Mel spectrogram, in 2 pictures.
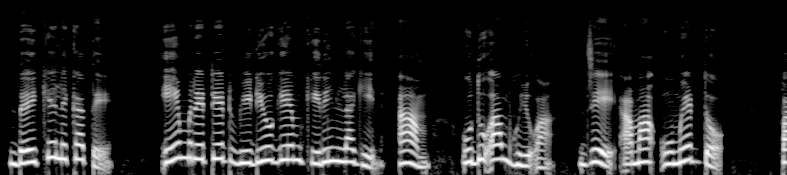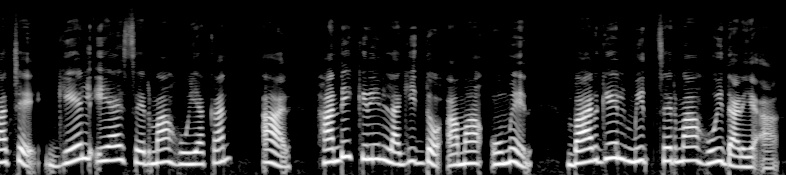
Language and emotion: Santali, neutral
